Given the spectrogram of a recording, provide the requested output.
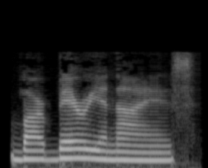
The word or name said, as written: barbarianize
